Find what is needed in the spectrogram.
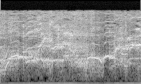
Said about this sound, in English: Oh my word. Oh my word. I'm sorry I screamed.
